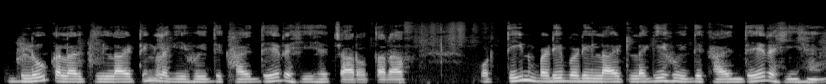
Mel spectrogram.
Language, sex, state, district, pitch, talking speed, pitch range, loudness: Hindi, male, Bihar, Saran, 130 Hz, 160 wpm, 120-140 Hz, -17 LUFS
